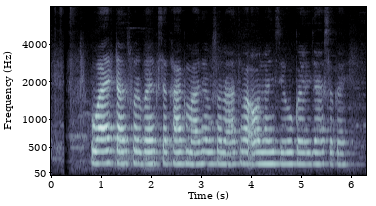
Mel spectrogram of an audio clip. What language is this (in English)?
Maithili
